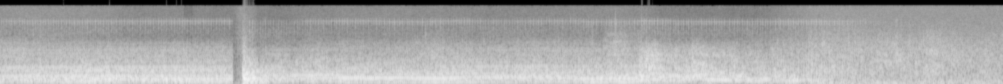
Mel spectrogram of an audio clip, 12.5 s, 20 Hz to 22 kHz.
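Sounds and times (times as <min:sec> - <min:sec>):
car engine droning while driving: 0:00.0 - 0:12.5.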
